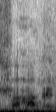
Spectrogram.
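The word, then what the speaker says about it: Phuc: His name is Fahak, but it's spelled with a PH, so it sounds like Fahak.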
